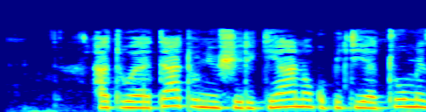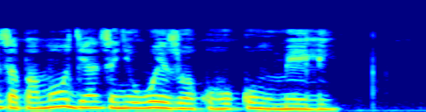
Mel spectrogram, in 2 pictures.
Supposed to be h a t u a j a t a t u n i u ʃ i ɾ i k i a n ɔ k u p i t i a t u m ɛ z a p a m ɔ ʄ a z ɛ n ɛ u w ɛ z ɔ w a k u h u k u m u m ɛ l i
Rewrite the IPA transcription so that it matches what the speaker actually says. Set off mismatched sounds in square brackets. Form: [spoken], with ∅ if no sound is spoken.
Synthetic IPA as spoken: h a t u a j a t a t u n i u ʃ i ɾ i k i a n ɔ k u p i t i a t u m ɛ z a p a m ɔ ʄ a z ɛ [ɲ] ɛ u w ɛ z ɔ w a k u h u k u m u m ɛ l i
